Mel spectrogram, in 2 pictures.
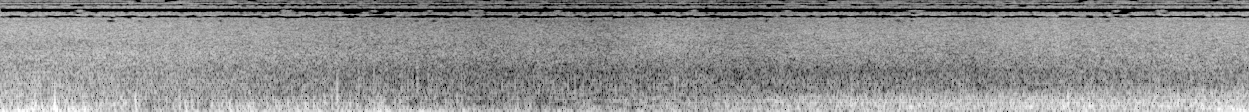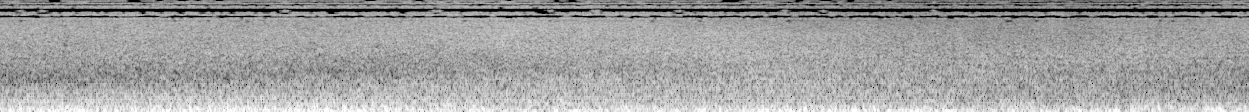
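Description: Ocean surf breaking and washing up a sandy beach, with wind buffeting the microphone. The surf eases for a couple of seconds, then swells again about halfway through.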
